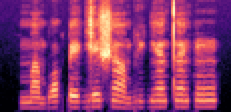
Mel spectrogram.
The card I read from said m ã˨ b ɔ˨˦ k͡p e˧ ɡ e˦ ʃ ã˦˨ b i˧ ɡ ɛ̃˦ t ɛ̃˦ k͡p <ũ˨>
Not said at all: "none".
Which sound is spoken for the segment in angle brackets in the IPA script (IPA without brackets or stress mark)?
ũ˦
